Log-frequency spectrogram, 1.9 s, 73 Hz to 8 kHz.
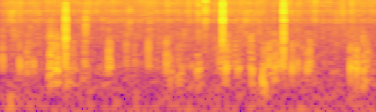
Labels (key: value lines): label: biophony, sea urchins (Echinidae)
recorder: SoundTrap 600 or HydroMoth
